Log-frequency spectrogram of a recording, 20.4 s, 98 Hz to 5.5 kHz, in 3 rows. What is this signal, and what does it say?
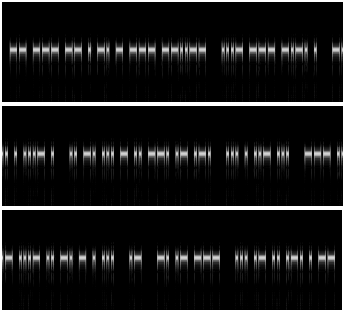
Morse code, heard as a keyed tone, about 26 wpm, 800 Hz. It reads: MOMENTO, VOCE DEVE INSTIGAR SEUS OUVINTES A NAO SAIREM
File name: portugais texte en clair 2 vitesse 26 mots minutes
